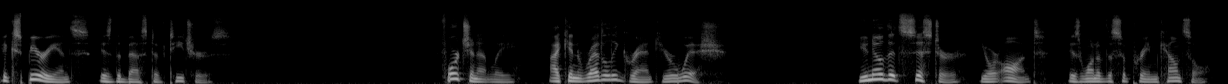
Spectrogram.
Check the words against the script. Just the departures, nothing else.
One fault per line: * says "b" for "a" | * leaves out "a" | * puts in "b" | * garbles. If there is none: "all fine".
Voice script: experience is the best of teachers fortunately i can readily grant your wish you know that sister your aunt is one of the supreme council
all fine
